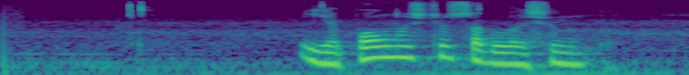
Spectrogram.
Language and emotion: Russian, neutral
